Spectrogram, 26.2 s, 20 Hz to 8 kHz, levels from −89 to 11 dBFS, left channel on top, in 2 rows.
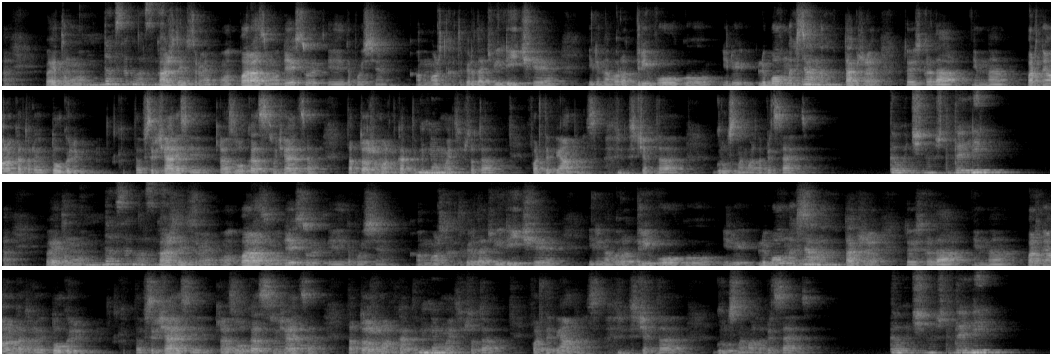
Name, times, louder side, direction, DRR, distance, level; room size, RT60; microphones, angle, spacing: voice 1, 0.0-1.0 1.9-4.9 5.2-12.6 12.8-23.0, left 2 dB, 35° left, 1 dB, 0.3 m, -35 dB
voice 2, 1.0-1.9 2.2-2.3 9.9-10.4 18.3-18.6 24.2-25.4, left 1 dB, 85° left, 1 dB, 0.6 m, -34 dB
3.9 x 3.1 x 2.4 m, 0.85 s
head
